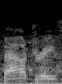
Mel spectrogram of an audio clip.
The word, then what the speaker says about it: Bowdre: Jack Bowdre, B-O-W-D-R-E, pronounced Bowdre, first baseman for Northmore.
